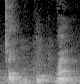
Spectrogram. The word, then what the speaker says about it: Tottenham Court Road: When London was being built, there was a farm called Tottenham Court, and that had main stress on the court. Well, that farm disappeared hundreds of years ago, but leading to it, where it was, there is now a road, a well-known road, called Tottenham Court Road. And we see the same principle, that Tottenham Court, when it's followed by road, then becomes Tottenham Court Road, Tottenham Court Road, Tottenham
